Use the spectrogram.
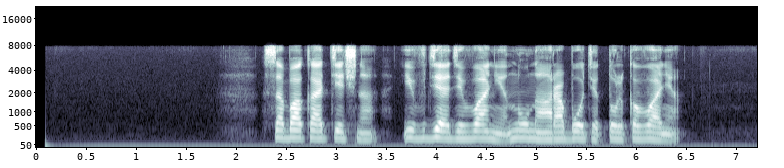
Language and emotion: Russian, angry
